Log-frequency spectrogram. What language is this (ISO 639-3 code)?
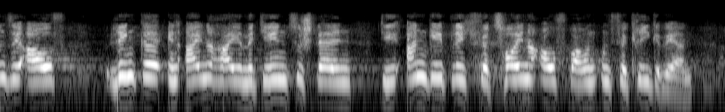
deu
